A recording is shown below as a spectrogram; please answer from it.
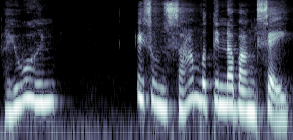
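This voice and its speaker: A woman's voice: fairly high pitch, animated, measured pace, husky. A woman with an Ilocano accent playing a gossipy, complaining neighbour in a radio comedy drama. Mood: gossiping.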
